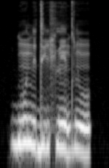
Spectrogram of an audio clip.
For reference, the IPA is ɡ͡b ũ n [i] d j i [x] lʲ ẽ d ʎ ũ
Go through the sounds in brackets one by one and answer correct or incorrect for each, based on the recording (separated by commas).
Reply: correct, correct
